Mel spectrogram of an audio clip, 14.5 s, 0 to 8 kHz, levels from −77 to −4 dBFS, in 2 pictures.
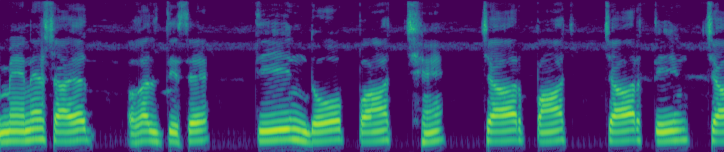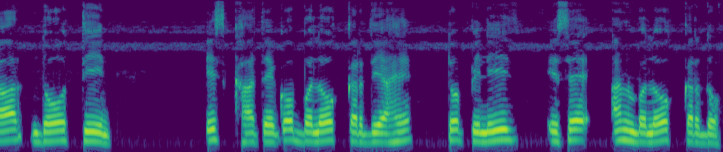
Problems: constant background noise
